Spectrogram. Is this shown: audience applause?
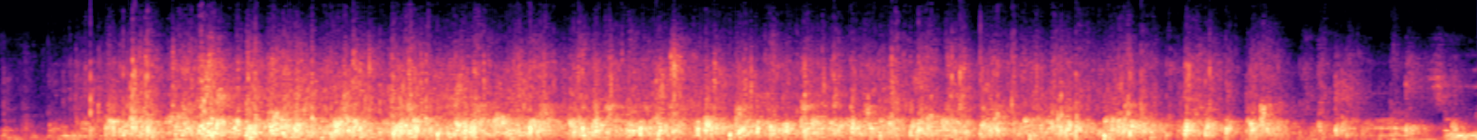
yes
